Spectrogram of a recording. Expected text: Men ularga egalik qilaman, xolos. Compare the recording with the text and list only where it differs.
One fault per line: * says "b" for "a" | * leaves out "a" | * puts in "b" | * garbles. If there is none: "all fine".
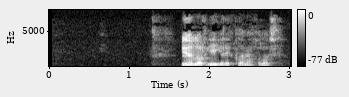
all fine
